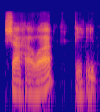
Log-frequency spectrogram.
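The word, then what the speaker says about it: شهواته: Nah, kemudian yang kedua syahawatihi ya, bukan syah ya. Haknya fathah. Ya, syaha ya, syahawatihi.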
